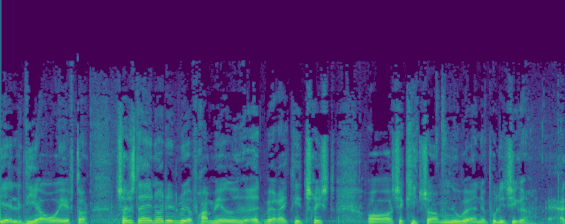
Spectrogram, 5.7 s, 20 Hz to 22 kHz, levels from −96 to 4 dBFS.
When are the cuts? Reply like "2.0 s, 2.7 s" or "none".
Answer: 2.6 s, 4.2 s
